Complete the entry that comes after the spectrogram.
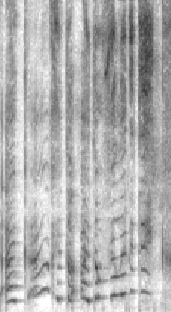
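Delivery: very high, squealed helpless complaint; mock panicked protest. Numb mother answering the birth team, high mock panic. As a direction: act out your own panic, comically high. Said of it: "I was like".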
